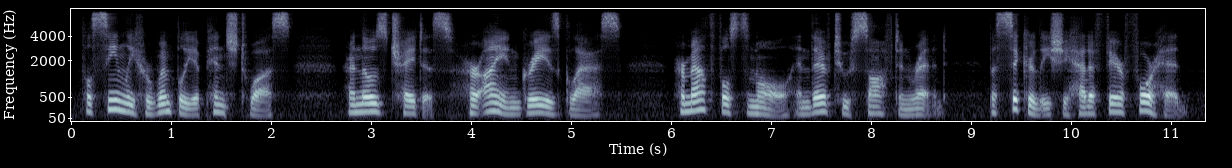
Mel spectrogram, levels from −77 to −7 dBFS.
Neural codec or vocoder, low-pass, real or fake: codec, 16 kHz, 0.2 kbps, FocalCodec; 7.2 kHz; fake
